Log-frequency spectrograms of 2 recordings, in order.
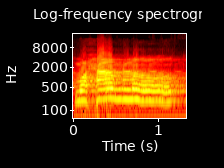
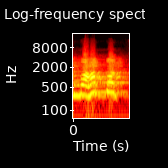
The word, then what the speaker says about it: মোহাম্মদ: নবীজির নামটাই রাখছে মোহাম্মদ এই মোহাম্মদ কেউ যদি উচ্চারণ করতে যায় সে অটোমেটিকলি এই দুইটা ঠোঁট আইজে যাবে সুবহানাল্লাহ আরো জোরে বলেন বলেন এই যে মোহাম্মদ চুমা খাইতেছে কিনা মোহাম্মদ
